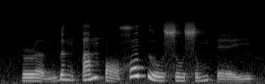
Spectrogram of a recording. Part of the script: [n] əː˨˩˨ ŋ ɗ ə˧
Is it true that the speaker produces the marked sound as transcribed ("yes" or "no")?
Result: no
